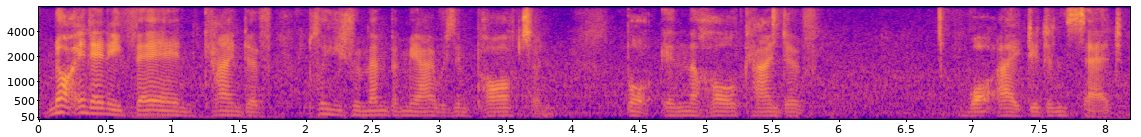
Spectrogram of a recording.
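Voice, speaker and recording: A man talking casually to viewers in a halting, reflective ramble, often ending thoughts with little tag questions. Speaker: vlogger. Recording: loud vehicle and street ambience noise. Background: loud vehicle rumble and ambience.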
